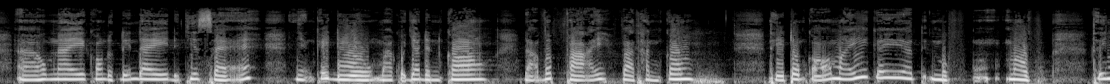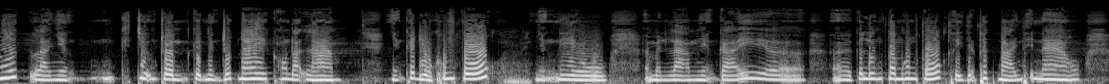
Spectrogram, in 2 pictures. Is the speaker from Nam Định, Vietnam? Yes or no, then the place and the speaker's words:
no; Thừa Thiên Huế, Vietnam; Con sinh ra lớn lên tại Thừa Thiên Huế, tại xã Vĩnh Phú, huyện Phú Vang, và lập gia đình chồng là xã Phú Hải, cùng huyện Phú Vang.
